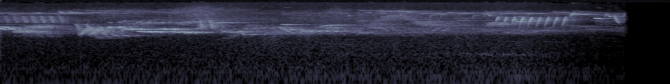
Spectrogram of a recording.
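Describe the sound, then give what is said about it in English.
A dawn chorus of many birds singing and chirping at once, with overlapping trills and rapid repeated notes, continuous and fairly lively, with no voices. “Sit back, relax, and enjoy the early morning sound of birdsong.”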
